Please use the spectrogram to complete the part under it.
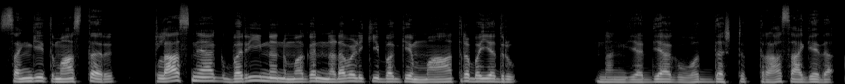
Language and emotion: Kannada, sad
